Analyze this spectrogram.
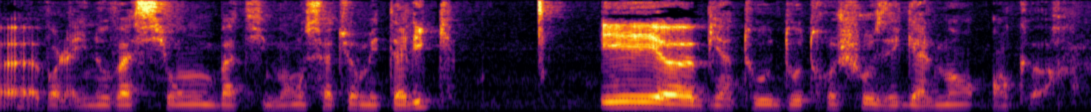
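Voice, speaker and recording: Speaking with a slight Belgian accent, a man talks at a fairly low pitch and a fairly quick pace with ordinary pitch variation. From Belgium (Binche, Hainaut). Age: 50s. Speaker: business owner. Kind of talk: podcast interview. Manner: hesitant, many fillers.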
